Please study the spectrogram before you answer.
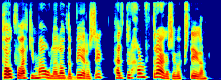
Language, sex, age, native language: Icelandic, female, 40-49, Icelandic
